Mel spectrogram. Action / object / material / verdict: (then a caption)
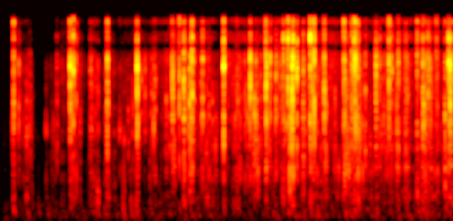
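scrape / plastic film packaging bag with foam insole / plastic film / none. Fingertips crinkle a glossy blue and clear plastic film bag holding a memory foam insole, held up close. A dense run of bright, crisp crackles and rustles starts quietly and grows steadily louder and busier, with sharp snaps throughout and almost no low end.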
